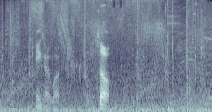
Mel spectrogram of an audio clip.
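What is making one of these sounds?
Electric sparks crackle and hiss as a machine works.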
